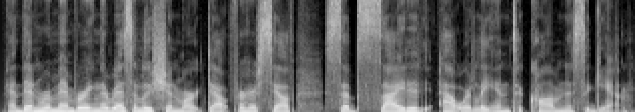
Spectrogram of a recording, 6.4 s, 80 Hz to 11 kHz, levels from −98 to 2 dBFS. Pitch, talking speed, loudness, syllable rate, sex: 235 Hz, 130 wpm, -16 LUFS, 5.2 syllables/s, female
